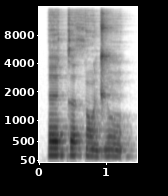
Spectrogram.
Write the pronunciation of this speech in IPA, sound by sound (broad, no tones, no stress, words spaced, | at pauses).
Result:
ɛɡkə θɔ̃d͡ʒũ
